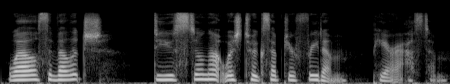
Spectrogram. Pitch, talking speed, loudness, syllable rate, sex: 200 Hz, 185 wpm, -19 LUFS, 5.5 syllables/s, female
